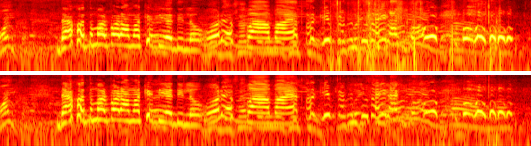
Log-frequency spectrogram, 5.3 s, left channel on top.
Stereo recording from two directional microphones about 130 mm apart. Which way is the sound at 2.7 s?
Centre (ahead or behind).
